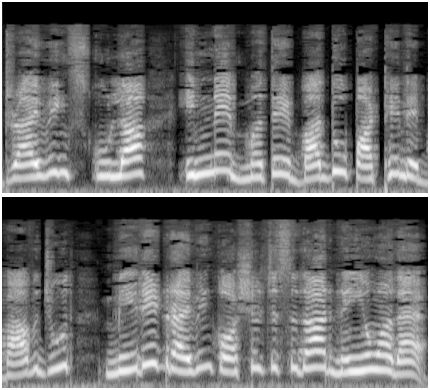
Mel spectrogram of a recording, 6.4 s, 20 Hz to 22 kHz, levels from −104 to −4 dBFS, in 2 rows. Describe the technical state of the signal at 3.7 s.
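At 3.7 s the speech carries the same damage heard across the whole clip, most likely from Vorbis compression at a low setting, consistent with a bitrate around 32 kbps. The encoder draws a smooth spectral floor and quantises the residue above it so coarsely that high-frequency detail turns into noise of similar energy, while nothing survives above 14.2 kHz. The result is plainly audible: a hissy, grainy top end, roughened tonal parts and softened, blurred consonant attacks.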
